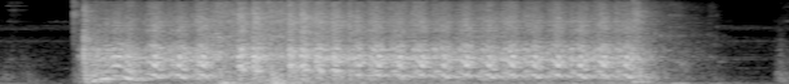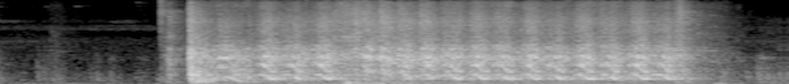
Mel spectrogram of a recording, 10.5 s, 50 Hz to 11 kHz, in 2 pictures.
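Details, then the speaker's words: 1980 Porsche 924 Turbo, new fuel filter, run on starting fluid, fuel pump buzzing unconfirmed: two long cranking bursts with pops and brief firing that never settles. Won't run; owner suspects it is not getting fuel. "But yeah, I mean, it's a start. It wants to fire, but I just think it's not getting fuel. I think it's just firing off starting fluid right now"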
